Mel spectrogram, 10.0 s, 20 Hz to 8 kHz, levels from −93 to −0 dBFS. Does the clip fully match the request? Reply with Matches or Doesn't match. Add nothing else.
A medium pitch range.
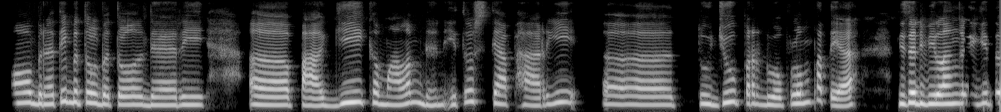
Matches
